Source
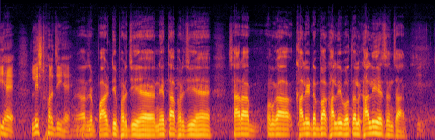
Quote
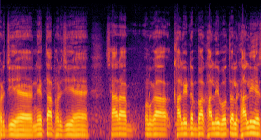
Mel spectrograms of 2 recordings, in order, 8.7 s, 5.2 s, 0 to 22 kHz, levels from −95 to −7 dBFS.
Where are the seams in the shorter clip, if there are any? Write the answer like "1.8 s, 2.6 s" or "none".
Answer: none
